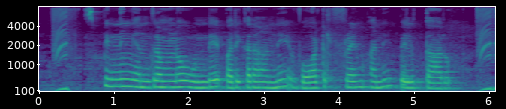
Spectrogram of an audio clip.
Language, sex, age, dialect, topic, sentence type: Telugu, female, 18-24, Southern, agriculture, statement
